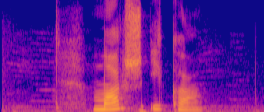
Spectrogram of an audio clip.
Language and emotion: Russian, neutral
